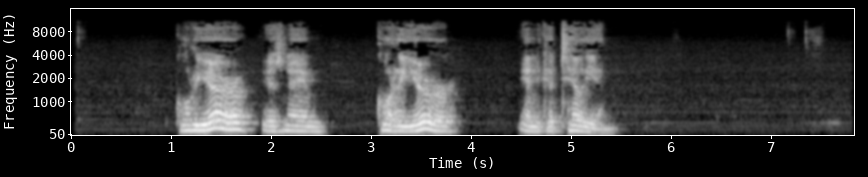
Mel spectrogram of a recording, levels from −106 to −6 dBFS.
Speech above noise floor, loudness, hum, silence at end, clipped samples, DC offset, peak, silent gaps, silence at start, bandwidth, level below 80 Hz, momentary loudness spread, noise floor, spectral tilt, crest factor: 57 dB; -17 LUFS; none; 2.4 s; under 0.1%; under 0.1%; -2 dBFS; none; 1.05 s; 10.5 kHz; -62 dBFS; 15 LU; -73 dBFS; -6 dB/octave; 18 dB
